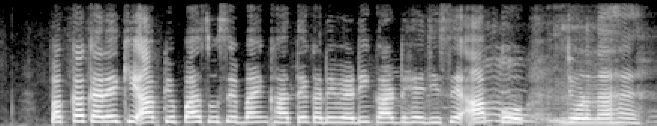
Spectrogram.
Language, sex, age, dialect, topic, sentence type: Hindi, female, 18-24, Marwari Dhudhari, banking, statement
